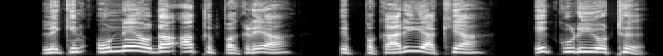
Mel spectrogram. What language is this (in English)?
Dogri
